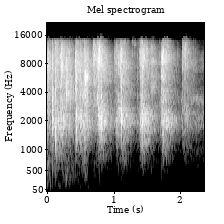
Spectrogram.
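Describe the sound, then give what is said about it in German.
Audience applause at a talk: steady clapping from a crowd, bright and even with small rhythmic surges, heard on its own without voices. “bitte um einen herzlichen Applaus für Tomster”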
